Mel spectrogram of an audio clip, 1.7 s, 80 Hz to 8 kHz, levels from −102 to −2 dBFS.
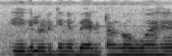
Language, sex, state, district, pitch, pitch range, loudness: Hindi, male, Uttar Pradesh, Shamli, 175 Hz, 175-180 Hz, -14 LUFS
